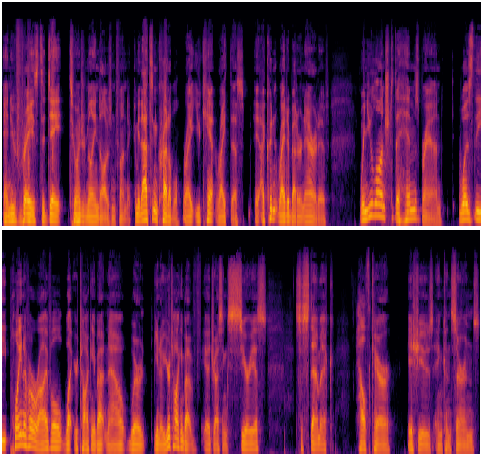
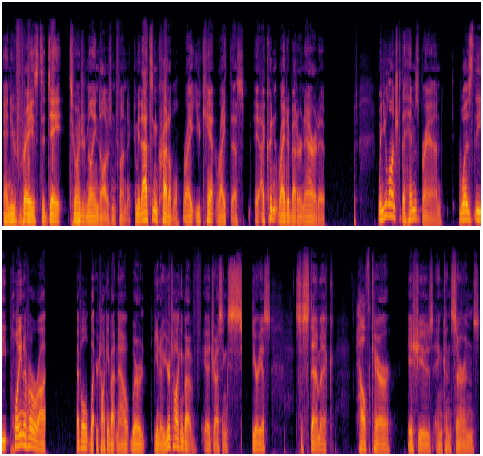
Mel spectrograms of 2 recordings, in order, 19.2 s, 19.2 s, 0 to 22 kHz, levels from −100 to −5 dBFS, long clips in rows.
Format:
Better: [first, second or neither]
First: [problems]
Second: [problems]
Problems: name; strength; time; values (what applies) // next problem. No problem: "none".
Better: first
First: none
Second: audio freezing; at 6.5 s for 0.5 s, at 10 s for 0.5 s and at 14 s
